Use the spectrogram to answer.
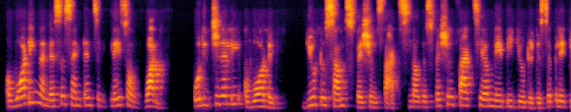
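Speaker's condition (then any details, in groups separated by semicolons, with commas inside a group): No condition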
